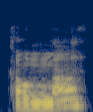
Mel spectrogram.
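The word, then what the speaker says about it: Kohn-Ma: do the same thing I actually wrote it out phonetically cone ma is that right yeah it's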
